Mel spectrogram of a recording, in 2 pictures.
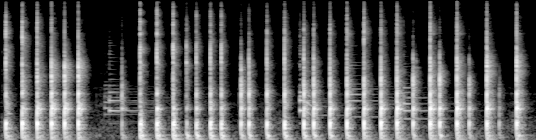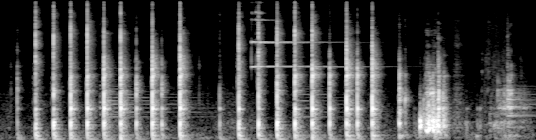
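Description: Small wooden mallet knocking wooden kisen clamps onto the edge of a shamisen skin: rapid sharp wooden knocks at about three a second, with short gaps, and a heavier, duller knock near the end.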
